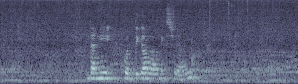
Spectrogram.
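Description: Chopsticks stir and scrape in a frying pan.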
